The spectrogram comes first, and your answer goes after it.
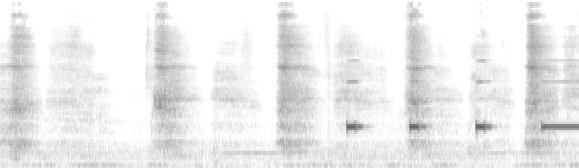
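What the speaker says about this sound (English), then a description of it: "You can see I'm breathing as I row, and I'm breathing as I deadlift also." Heavy rhythmic breathing during dumbbell deadlifts and rows: strong exhales and gasps repeat about once a second, close and fairly loud, with faint electronic beeps near the end.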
